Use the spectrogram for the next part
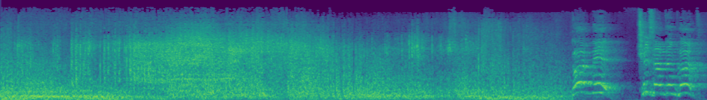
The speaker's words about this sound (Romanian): Explozie! Dumnezeule, monarhul barbarie a fost asasinat!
